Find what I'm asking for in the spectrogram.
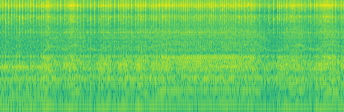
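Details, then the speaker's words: Small two-stroke yard tool still cold after a December cold start on a little fresh gas, owner hoping a fuel drip doesn't leak it dry; steady buzz with slightly wandering pitch, no stalling or sputter, running normally. "Good to go, but of course it's still cold. Hopefully that don't leak all out, but it started and ran, everything fired up."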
